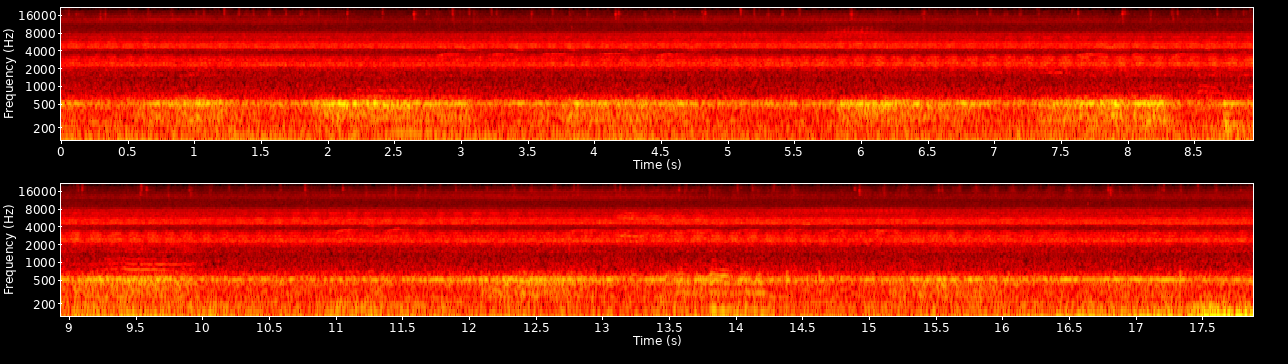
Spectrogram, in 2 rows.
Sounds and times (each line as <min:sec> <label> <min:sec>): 0:00.0 cicadas 0:17.8
0:00.0 wind 0:17.8
0:16.0 distant thunder 0:17.8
